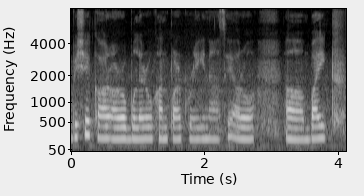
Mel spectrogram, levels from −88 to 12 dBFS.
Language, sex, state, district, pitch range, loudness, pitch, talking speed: Nagamese, female, Nagaland, Dimapur, 200-210 Hz, -16 LUFS, 200 Hz, 175 wpm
